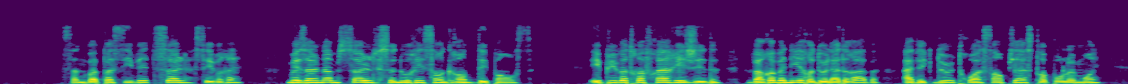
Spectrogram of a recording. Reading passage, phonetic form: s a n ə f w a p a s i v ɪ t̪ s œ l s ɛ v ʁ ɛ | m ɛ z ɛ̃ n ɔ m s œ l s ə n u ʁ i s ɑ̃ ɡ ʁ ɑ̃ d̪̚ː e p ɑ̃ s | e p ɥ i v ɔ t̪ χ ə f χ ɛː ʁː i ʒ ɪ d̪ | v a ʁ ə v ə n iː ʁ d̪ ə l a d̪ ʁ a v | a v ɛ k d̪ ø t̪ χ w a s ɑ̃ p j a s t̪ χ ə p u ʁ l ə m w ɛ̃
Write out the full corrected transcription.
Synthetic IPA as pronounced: s a n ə v w a p a s i v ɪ t̪ s œ l s ɛ v ʁ ɛ | m ɛ z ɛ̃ n ɔ m s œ l s ə n u ʁ i s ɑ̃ ɡ ʁ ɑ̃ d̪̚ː e p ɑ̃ s | e p ɥ i v ɔ t̪ χ ə f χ ɛː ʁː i ʒ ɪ d̪ | v a ʁ ə v ə n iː ʁ d̪ ə l a d̪ ʁ a v | a v ɛ k d̪ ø t̪ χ w a s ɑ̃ p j a s t̪ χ ə p u ʁ l ə m w ɛ̃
